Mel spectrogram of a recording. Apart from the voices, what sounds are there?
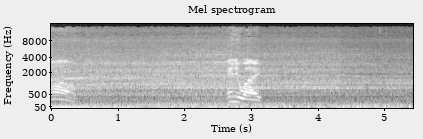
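truck engine idling nearby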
